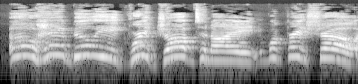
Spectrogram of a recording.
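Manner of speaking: high, sing-song imitation of the kids cheering; mocking fake cheer. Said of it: "the other kids were like".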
